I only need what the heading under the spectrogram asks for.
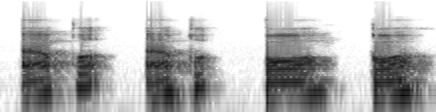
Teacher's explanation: They are pronounced from the same point of the tongue. One with the soft palate, you get the Qaf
